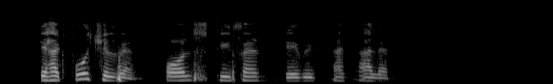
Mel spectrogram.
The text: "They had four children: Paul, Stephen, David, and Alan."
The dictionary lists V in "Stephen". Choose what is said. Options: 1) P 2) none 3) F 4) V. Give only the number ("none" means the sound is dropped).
3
